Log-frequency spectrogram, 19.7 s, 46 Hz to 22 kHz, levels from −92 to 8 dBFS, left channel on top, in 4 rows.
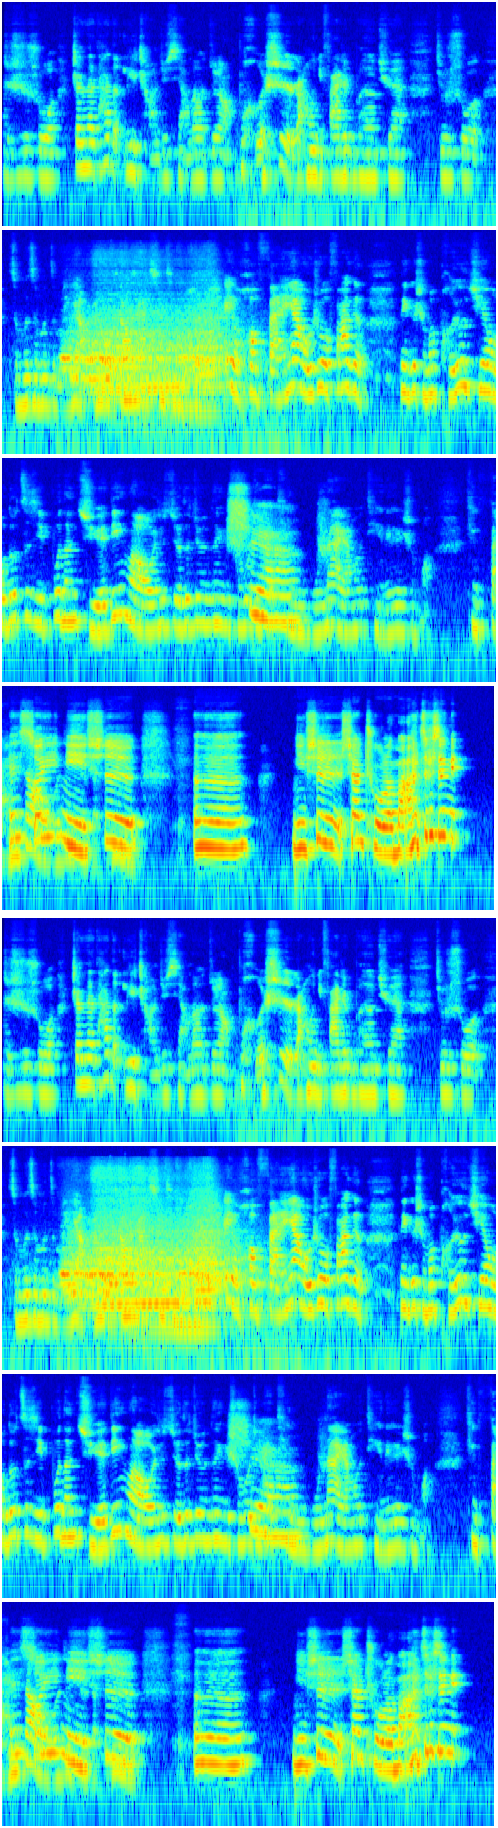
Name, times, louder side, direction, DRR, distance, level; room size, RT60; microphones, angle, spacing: voice 1, 0.0-16.2 16.6-16.7, right 1 dB, 25° right, 0.6 m, -30 dB
sound 1, 2.3-2.4 5.5-8.2, right 4 dB, 75° right, 0.5 m, -24 dB
voice 2, 12.1-13.1 14.9-16.4 16.7-17.3 17.7-19.3, left 5 dB, 40° left, 0.3 m, -21 dB
3.2 x 2.0 x 3.9 m
head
